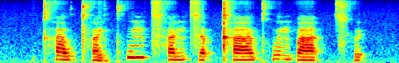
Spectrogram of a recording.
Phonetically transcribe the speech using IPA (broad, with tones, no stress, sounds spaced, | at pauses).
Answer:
kʰ ɐ˨˧ w t̪ʰ ɐ˨˩ j kʷʰ ɐ˥ m t͡sʰ ɐ˨˧ n t͡s ɐ˨ p̚ kʰ aː˨˧ kʷʰ ɐ˧ n p aː˨ t̚ t͡sʰ ɵ˨˥ t̚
